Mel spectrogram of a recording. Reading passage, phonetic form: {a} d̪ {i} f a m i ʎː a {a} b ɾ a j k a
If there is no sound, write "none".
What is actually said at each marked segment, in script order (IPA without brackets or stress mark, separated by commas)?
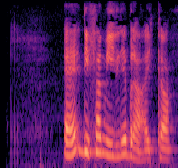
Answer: ɛ, i, e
